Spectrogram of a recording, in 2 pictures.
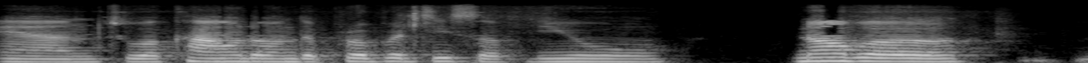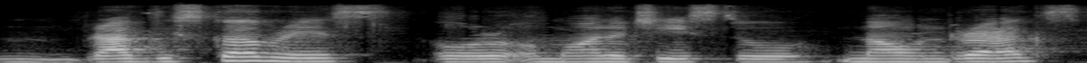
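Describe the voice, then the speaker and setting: A woman's fairly slow speech comes over a quiet background. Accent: Spanish. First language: Spanish. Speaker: philosopher of science. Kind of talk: conference Q&A. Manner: halting.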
